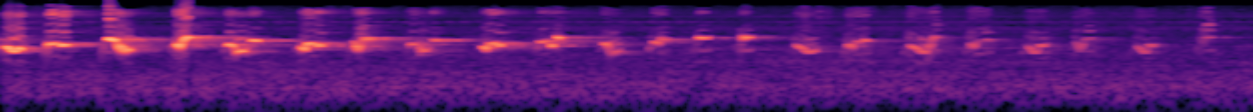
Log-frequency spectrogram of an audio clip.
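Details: Sooty-headed bulbul singing a long phrase meant to prompt other birds to sing: quick liquid upslurred notes in a fast run, loud at first and gradually fading toward the end.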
